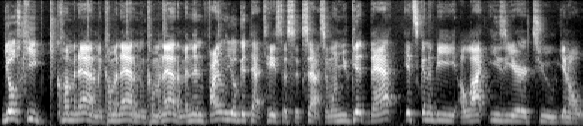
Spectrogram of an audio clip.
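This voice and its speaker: With hardly any pauses, a man talks at a high pitch. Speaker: basketball trainer. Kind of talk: live Q&A stream. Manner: fast.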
